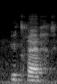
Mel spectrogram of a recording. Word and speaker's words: Utrecht: So, how long was your sorry, I'm gonna pronounce it horribly. Utrecht? Utrecht, yeah.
